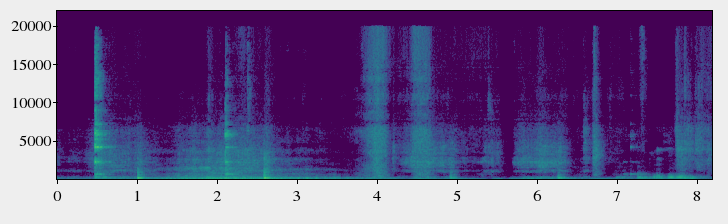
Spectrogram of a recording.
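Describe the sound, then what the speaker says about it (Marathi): Small lottery tokens are stirred together by hand for a live lucky draw, producing soft, irregular clinking and shuffling rattles at fairly low volume with a few sharper clicks, with no talking. "आपण छानपैकी हे टोकन सर्व मिक्स करणार आहोत."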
